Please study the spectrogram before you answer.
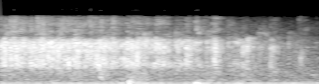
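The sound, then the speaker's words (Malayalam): Audience applause welcoming a pastor at a church family meeting: a dense, steady wash of clapping hands that holds evenly, then thins and softens toward the end. “കരങ്ങൾ അടിച്ച് നമുക്ക് അദ്ദേഹത്തെ സ്വാഗതം”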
